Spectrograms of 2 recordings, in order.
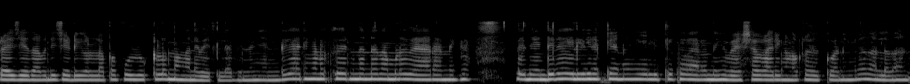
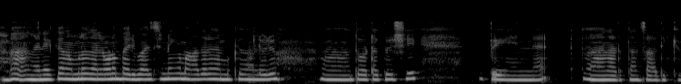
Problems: none marked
